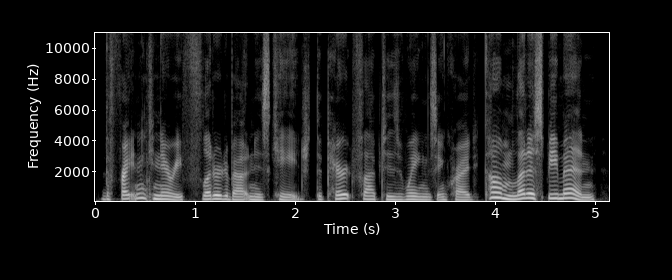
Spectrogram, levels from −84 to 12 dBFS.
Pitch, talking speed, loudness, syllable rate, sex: 215 Hz, 235 wpm, -17 LUFS, 6.0 syllables/s, female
